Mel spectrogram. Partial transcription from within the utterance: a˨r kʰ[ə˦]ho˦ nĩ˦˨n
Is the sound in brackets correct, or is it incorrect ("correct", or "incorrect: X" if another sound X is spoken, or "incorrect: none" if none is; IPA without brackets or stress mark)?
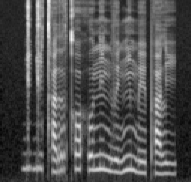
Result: incorrect: ɔ˦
